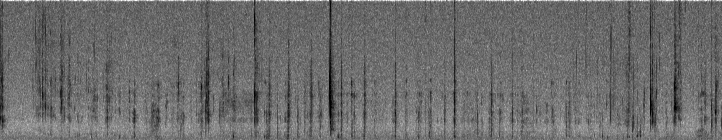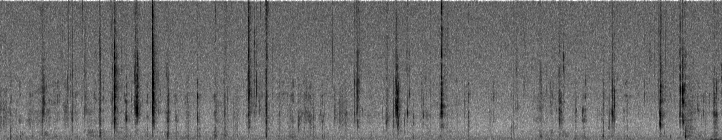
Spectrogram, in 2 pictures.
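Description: Mouth sounds of eating: biting into and chewing longganisa sausage and fried rice, with many short sharp wet clicks and smacks scattered throughout.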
